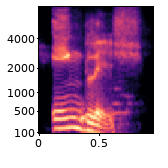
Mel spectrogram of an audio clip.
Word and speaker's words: English: inglés english un chip en esta palabra en inglés ambas ambas ambas sílabas es el mismo sonido vocal así este una y una y es el mismo sonido casi se fijan mi boca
